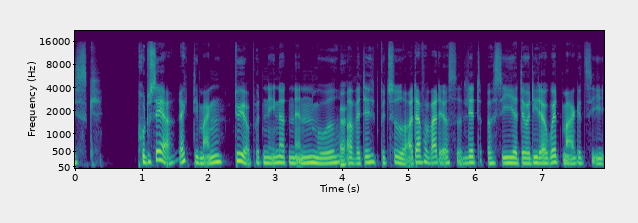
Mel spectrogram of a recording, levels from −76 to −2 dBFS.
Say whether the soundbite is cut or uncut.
uncut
